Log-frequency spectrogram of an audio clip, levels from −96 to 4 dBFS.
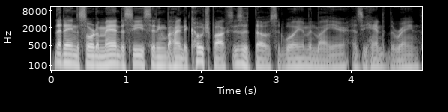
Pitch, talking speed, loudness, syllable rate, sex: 90 Hz, 315 wpm, -20 LUFS, 6.3 syllables/s, male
